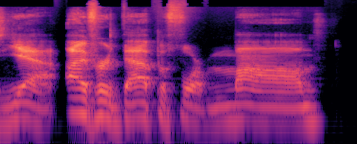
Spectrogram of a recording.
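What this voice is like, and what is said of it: Good impression of Chuck. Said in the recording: “That was a good Chuck impression.”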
